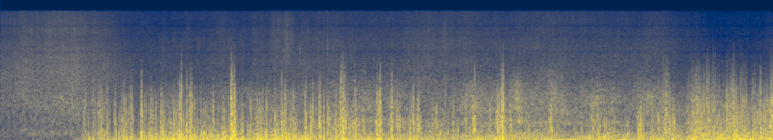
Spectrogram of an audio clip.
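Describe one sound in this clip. A propeller plane roars loudly overhead with a deep, steady drone.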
